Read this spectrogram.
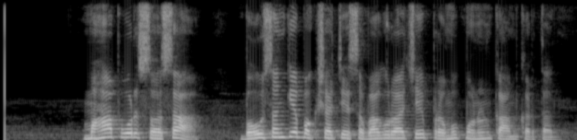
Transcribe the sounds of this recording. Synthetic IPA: məɦapuɾsəsa | bəwsəŋkʰjəpəkʂat͡sesəbʱaɡuɾat͡sepɾəmukʰm̤əɽ̃uːnkamkəɾt̪at̪

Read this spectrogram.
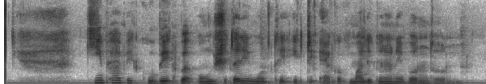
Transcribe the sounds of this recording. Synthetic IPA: kibʱabekubekbaʔɔŋʃod̪aɾiɾmod̪ʱːeʔek̚ʈiʔɛkokmalikananibɔnd̪ʱo̰n

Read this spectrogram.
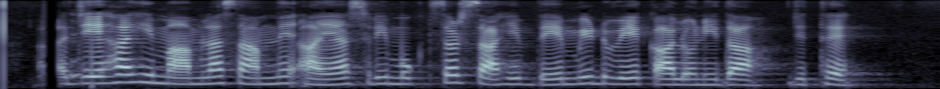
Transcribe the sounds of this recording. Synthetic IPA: əd͡ʒeːɦaːɦiːmaːmlãːsaːmneːʔaːjãːʃɾiːmʊkt̪ə̥səɾsaːɦɪb̚d̪eːmɪɖʋeːkaːloːniːd̪aːd͡ʒɪt̪ʰːeː

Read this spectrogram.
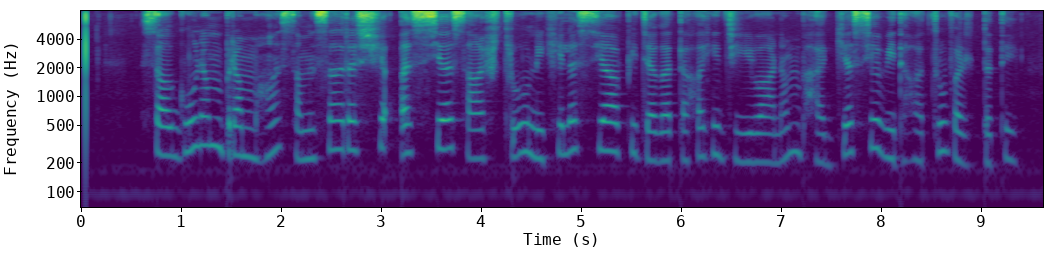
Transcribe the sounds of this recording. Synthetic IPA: sɐːɡuːɳɐmbɾɐmɦɐsɐmsaːɾɐsjɐɐsjɐʃaːst̪ɾunikʰilɐsjaːpid͡ʒɐɡɐt̪ɐhɐɦid͡ʒiːʋaːnɐmbʱaːɡjɐsjɐʋid̪ʱaːt̪ɾuʋɐɾt̪ɐt̪eː

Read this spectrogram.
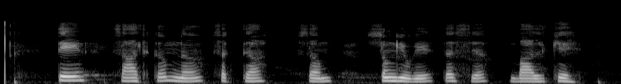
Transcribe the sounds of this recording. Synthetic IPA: t̪eːnsaːt̪ʰkɐmnɐsɐk̚t̪jaː | sɐm | sə̃ŋɡjuːɡet̪ɐsjɐ | baːlke

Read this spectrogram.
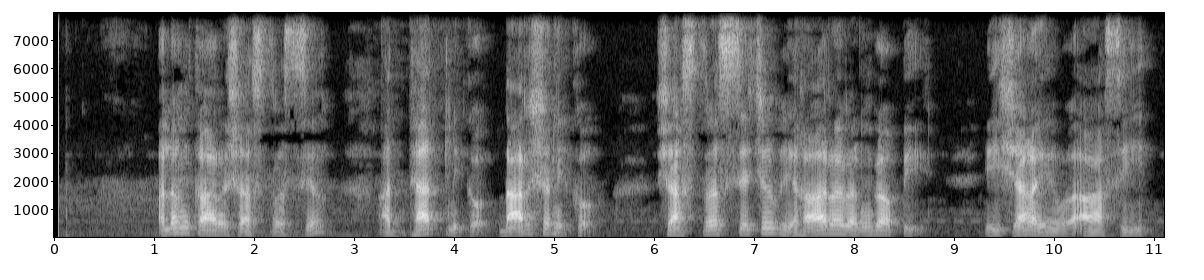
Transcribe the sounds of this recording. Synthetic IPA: ɐ̰lɐŋkaːɾɐʃaːst̪ɾɐsjɐ | ɐ̰d̪ʱjaːt̪mikɐ̰d̪aːɾʃɐnikɐ̰ | ʃaːst̪ɾɐsjɐt͡ʃɐʋiɦaːɾɐɾɐŋɡɐːpḭ | iʃaːɦɐeːʋɐ̰aːsi

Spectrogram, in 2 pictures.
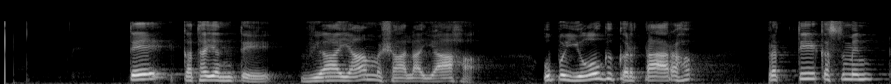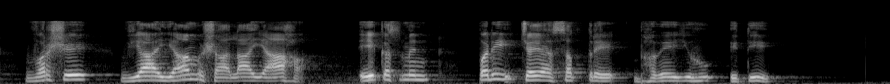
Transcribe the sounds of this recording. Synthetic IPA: t̪eːkɐt̪ʰɐjɐnt̪eː | ʋjaːjaːmɐʃaːlaːjaːhɐ̰ | upɐjoːɡkɐɾt̪aːɾɐɦɐ̆ | pɾɐt̪jeːkɐsmin | ʋɐɾʃeː | ʋjaːjaːmɐʃaːlaːjaːɦɐ̰ | eːkɐsmin | pɐɾit͡ʃɐjɐsɐt̪ɾeːbʱɐʋeːjuɦuit̪i

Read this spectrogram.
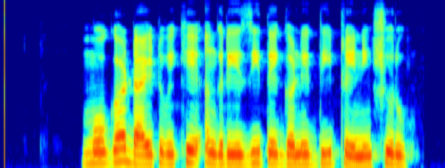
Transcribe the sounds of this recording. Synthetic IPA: moːɡaːɖaːɪʈʋɪkʰeːʔəŋɡɾeːziːt̪eːɡəɳɪd̪iːʈɾeːnɪ̃ŋɡʃʊɾuː

